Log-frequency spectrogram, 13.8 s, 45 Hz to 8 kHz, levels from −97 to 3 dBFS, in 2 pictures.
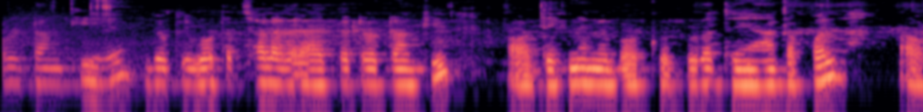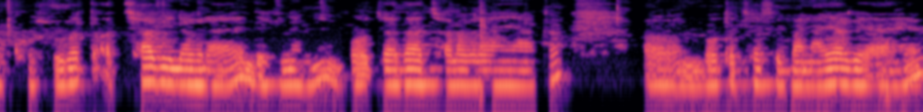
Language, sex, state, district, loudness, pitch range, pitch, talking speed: Hindi, female, Bihar, Purnia, -27 LUFS, 160-180 Hz, 165 Hz, 190 wpm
